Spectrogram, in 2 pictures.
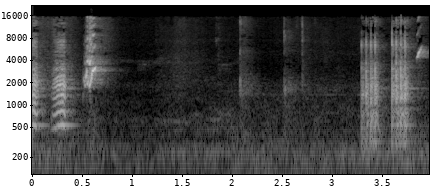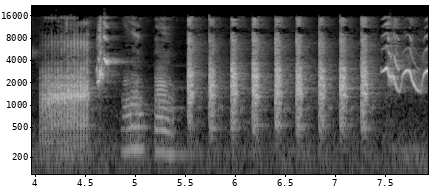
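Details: Javan myna lure and tutor song for starlings: a few harsh notes, a quiet gap, a loud rasping screech, then rapid clicking notes and closing looped whistles.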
